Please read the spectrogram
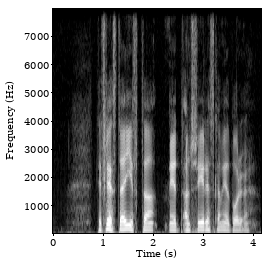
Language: Swedish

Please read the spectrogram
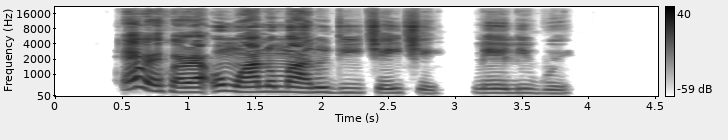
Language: Igbo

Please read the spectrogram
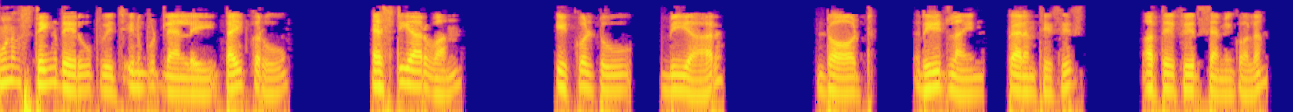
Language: Punjabi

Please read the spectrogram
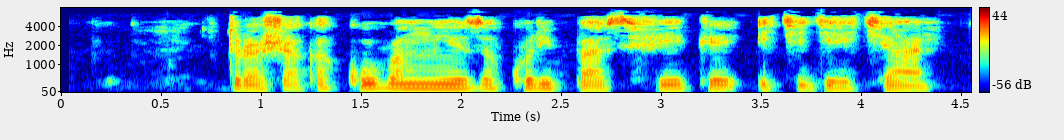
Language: Kinyarwanda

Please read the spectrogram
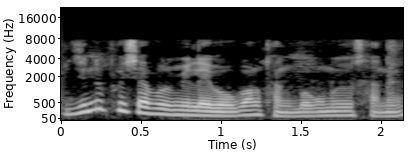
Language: Bodo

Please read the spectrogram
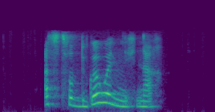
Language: Kabyle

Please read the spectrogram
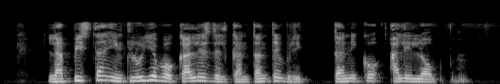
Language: Spanish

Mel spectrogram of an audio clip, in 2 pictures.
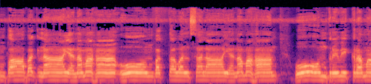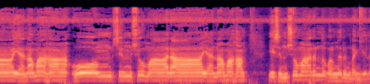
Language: Malayalam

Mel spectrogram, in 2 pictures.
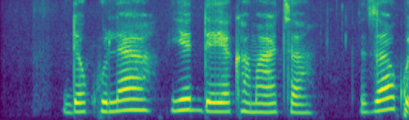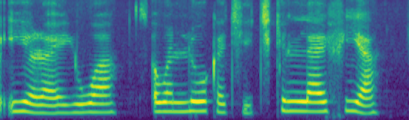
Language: Hausa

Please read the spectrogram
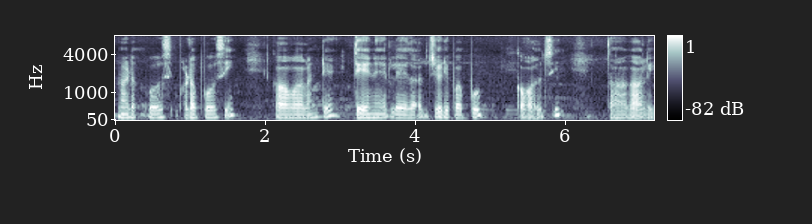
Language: Telugu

